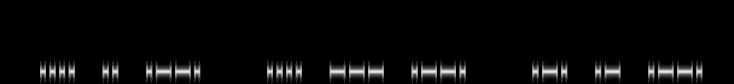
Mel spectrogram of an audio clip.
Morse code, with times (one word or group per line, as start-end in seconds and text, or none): 0.4-2.0 HIP
2.7-4.7 HOP
5.3-7.0 RAP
